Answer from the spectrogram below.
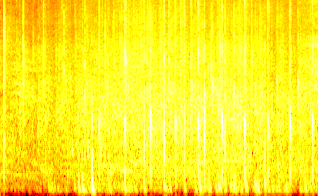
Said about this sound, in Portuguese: Levanta lá atrás, salva de palmas também.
